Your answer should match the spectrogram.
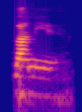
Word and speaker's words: LaNier: Lanier.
